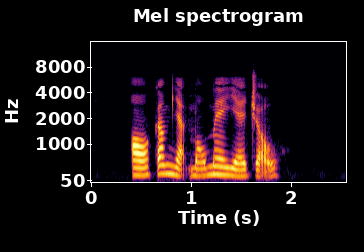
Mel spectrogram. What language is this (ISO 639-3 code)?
yue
